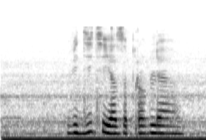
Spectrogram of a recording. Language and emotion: Russian, neutral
